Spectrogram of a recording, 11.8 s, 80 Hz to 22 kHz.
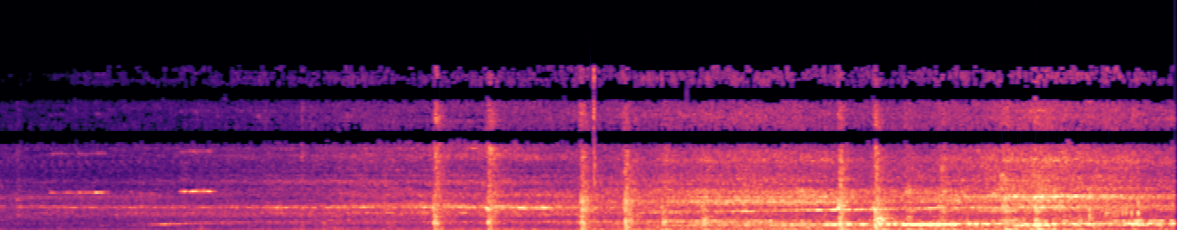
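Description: JR-type 521 series electric multiple unit pulling away from a station: the traction motors whine in a tone that rises in pitch as it accelerates, growing louder as the cars pass close by, with sharp clicks of the wheels over the rail joints from about four seconds in.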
